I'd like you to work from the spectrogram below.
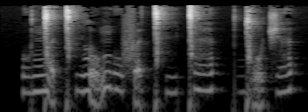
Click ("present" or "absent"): present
